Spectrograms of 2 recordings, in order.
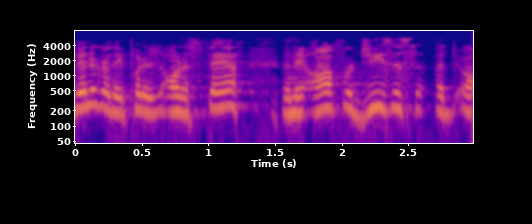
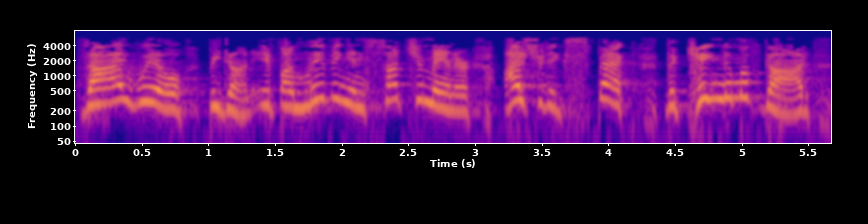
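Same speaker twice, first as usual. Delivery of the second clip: loud, raised voice, driving home each phrase; full-force preaching; 5 semitones higher, 7 dB louder than usual. Real, not acted. Preacher urging the congregation toward kingdom results, full-force preaching. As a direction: preach it hard with stretched key words.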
